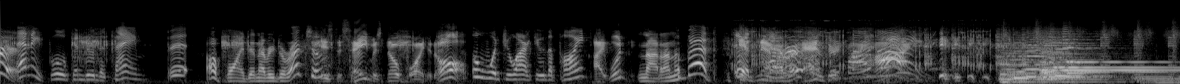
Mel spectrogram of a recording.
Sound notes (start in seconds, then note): 9.1 laughs; 10.0 chiming music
